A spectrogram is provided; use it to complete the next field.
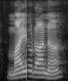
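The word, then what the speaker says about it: Majorana: Microsoft it's called the mayorana mayorana 1 mayorana is the pronunciation for this particular uh Quantum Computing chip it's called called mayorana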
